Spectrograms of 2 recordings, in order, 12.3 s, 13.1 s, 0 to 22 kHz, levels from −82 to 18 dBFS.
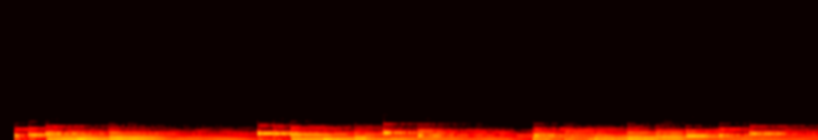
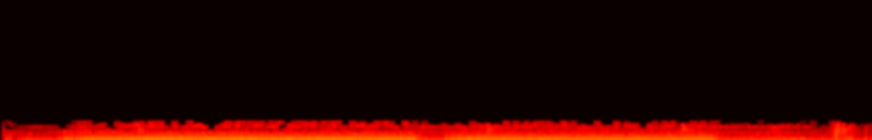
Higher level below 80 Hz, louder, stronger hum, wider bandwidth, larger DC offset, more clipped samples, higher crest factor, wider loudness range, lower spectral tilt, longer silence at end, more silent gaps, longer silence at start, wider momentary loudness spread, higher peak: second, -80 dBFS vs -54 dBFS; first, -24 LUFS vs -32 LUFS; neither; second, 2.8 kHz vs 3.2 kHz; neither; neither; about the same, 14 dB vs 16 dB; about the same, 4 LU vs 4 LU; first, -13.5 dB/octave vs -6 dB/octave; about the same, 0 s vs 0 s; neither; first, 0.2 s vs 0.05 s; first, 13 LU vs 9 LU; first, -10 dBFS vs -16 dBFS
